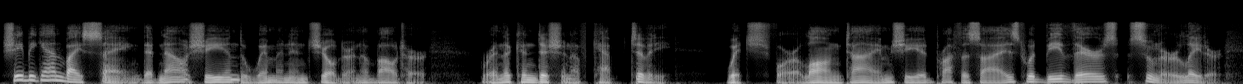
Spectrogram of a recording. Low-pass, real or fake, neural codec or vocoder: 7.2 kHz; fake; codec, 24 kHz, 0.5 kbps, DualCodec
